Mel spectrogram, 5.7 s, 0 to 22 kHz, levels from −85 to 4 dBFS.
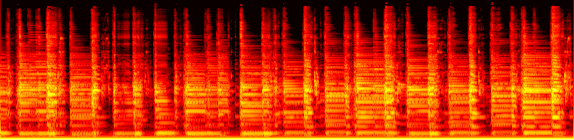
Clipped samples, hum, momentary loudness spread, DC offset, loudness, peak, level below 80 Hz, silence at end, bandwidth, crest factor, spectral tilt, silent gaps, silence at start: under 0.1%; none; 6 LU; 30%; -20 LUFS; 0 dBFS; -56 dBFS; 0 s; over 20 kHz; 22 dB; -2.5 dB/octave; none; 0 s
